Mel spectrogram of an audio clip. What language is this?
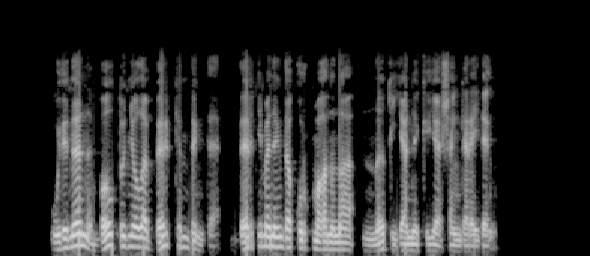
Bashkir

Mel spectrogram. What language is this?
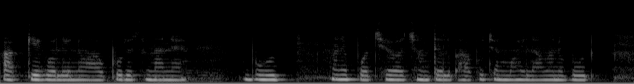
Odia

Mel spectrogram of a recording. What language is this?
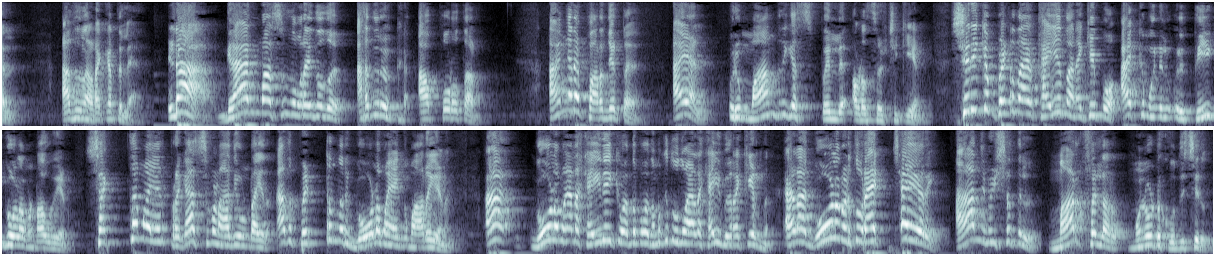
Malayalam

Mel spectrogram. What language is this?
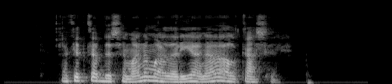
Catalan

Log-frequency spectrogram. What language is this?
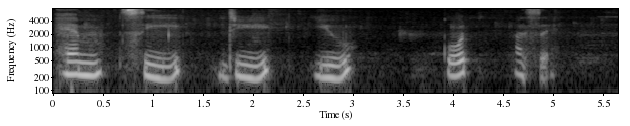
Assamese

